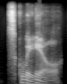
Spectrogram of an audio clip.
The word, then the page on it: squeal: British English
